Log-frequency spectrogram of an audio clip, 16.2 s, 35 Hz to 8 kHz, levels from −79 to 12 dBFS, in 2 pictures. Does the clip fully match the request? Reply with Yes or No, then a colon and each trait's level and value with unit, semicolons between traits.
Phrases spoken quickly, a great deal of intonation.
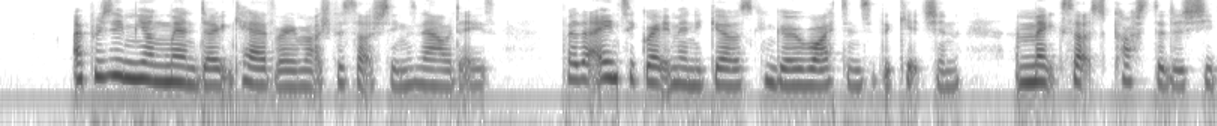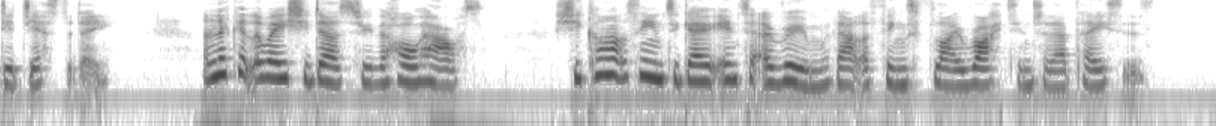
No: fast, 225 wpm; average, 3.7 semitones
